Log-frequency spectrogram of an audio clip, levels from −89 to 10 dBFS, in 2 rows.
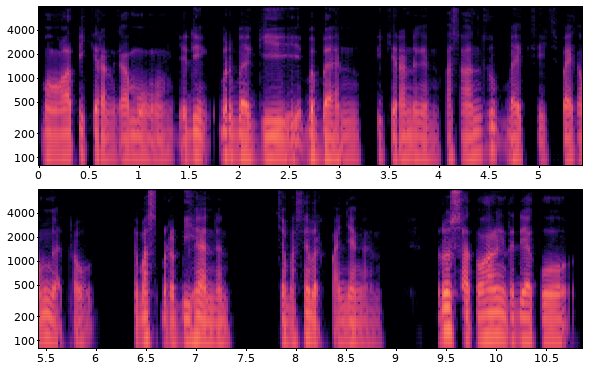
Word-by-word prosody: mengelola 100 -1 +2
pikiran 100 -3 -1
kamu. 90 +1 -2
Jadi 100 0 0
berbagi 95 -1 +2
beban 95 -1 +1 0.2
pikiran 95 -2 -2
dengan 90 -2 -3
pasangan 90 +2 -3
itu 120 +3 -2
baik 90 0 -2
sih, 80 -1 -9
supaya 90 0 -1
kamu 100 +3 +1
enggak - - -5
terlalu - - -6 0.4
cemas 100 0 +1
berlebihan 95 +1 +2
dan 85 0 -1 0.5
cemasnya 95 +3 +1
berkepanjangan. 85 -1 -4 0.6
Terus 130 -1 +6
satu - - +2
hal 110 +1 +6
yang 105 - +1
tadi 100 +1 +3
aku, 95 0 +1
95 Hz, 150 wpm, -27 LUFS, 90-100 Hz, 0.6 s, Terus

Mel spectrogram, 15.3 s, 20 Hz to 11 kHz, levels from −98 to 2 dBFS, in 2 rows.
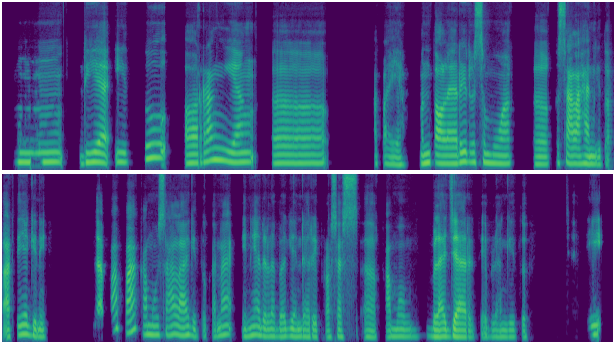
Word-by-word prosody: mmm, 185 0 0 0.2
dia 180 +2 +3
itu 190 +9 -1 0.2
orang 195 +7 +3
yang, 185 -2 +3 0.3
eee, 165 0 0 0.7
apa 155 - -9
ya, 140 -2 -2 0.2
mentolerir 165 +2 +4
semua, 165 -3 +1 0.3
eee, 145 -1 0
kesalahan, 155 -2 +4
gitu. 140 -3 -4
Artinya 170 +7 +1
gini, 140 -7 -1 0.6
"Nggak - - +2
apa-apa 215 -8 +1 0.2
kamu 175 -1 0
salah, 170 -1 +1
gitu, 140 -4 -8
karena 160 +6 -3 0.2
ini 155 +4 -1
adalah 140 -2 -2
bagian 135 +1 -1
dari 135 -1 -2
proses, 130 +1 +1
eee, 130 -2 -3
kamu 140 +2 -2 0.3
belajar", 135 -1 +5
dia - - -8
bilang 130 0 -6
gitu. 130 -2 -7 0.8
Jadi - - -1
160 Hz, 130 wpm, -26 LUFS, 140-180 Hz, 0.8 s, belajar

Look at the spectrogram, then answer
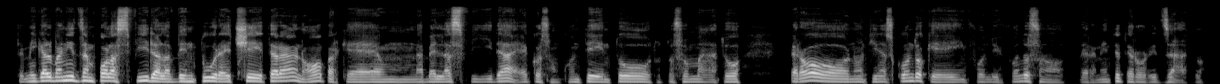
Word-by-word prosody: cioè 130 - -13
mi 140 +2 -2
galvanizza 175 +1 +5
un 160 - +2
po' 175 - +4
la 160 -1 +6
sfida, 170 +1 +5
l'avventura, 135 +4 +2
eccetera, 160 +5 +4
no, 145 +3 -1
perché 120 -3 -4
è - - -2
una 115 -1 -9
bella 125 +1 -3
sfida, 125 +3 +1
ecco, 115 -1 -8
son 100 - -8
contento, 125 +2 -3
tutto 105 -3 -21
sommato, 125 0 -7 0.5
però 140 -2 +2
non 125 0 -9
ti 130 - -11
nascondo 150 +5 -2
che, - - -9
in 110 0 -10
fondo, 115 0 -16
in - - -19
fondo, 135 +3 -6
sono 105 -8 -7
veramente 105 +5 -10
terrorizzato 110 -3 -10
130 Hz, 155 wpm, -19 LUFS, 115-150 Hz, 0.5 s, la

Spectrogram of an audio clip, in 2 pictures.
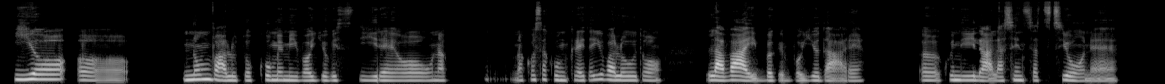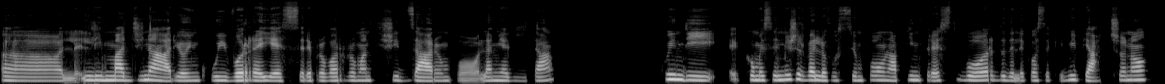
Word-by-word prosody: Io 230 0 +5
ho 95 - -4 0.5
non 225 +3 +6
valuto 190 -3 +1
come 200 0 0
mi 190 -1 +1
voglio 185 +1 -2
vestire 185 -1 -3
o 180 0 -1
una, 185 +1 -3 0.4
mhmm, 225 0 -22 0.2
una, 210 -4 -9
cosa 215 +2 -5
concreta, 195 -2 -3
io 220 +3 -1
valuto 190 -2 0 0.4
la 200 -3 +7
vibe 185 -2 +5
che 180 - -8
voglio 185 +1 -4
dare, 175 0 -4 0.5
uhm, 190 0 -3
quindi 200 -1 0
la 175 -3 +2
la 180 - -2
sensazione, 185 - -3 0.4
uhm, 175 -2 -1
l 95 - -4
l'immaginario 195 -2 +3
in 180 +1 -1
cui 185 0 -3
vorrei 180 0 +3
essere, 175 0 -1
provo 175 0 -3
a 180 - 0
romanticizzare 185 -2 0
un 175 +1 -5
po' 90 - -6
la 180 - -1
mia 185 -1 0
vita 175 +4 -4 1.1
quindi, 200 -6 +4
è - - -12
come 200 -1 +1
se 195 +1 -5
il 200 - +3
mio 220 +2 +3
cervello 200 -5 +2
fosse 185 +1 -9
un 185 - -4
po' 200 +2 -8
una 190 -3 0
Pinterest 195 0 -5
board 195 0 +1
delle 180 -2 -4
cose 185 -1 -7
che 185 - -18
mi 215 +3 -1
piacciono, 200 +3 -1
185 Hz, 150 wpm, -23 LUFS, 180-200 Hz, 1.1 s, la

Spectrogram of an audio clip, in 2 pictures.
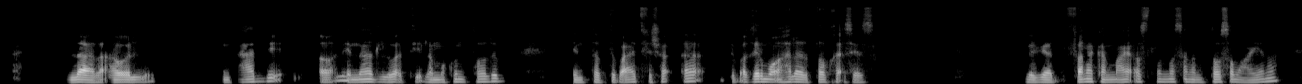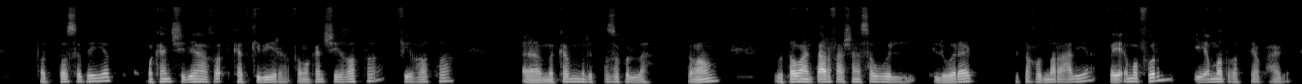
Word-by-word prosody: أ - - -22 0.5
لأ 105 -1 +7
لأ 105 - 0
هاقول 110 +1 +5
لِك - - -7 0.7
كان 105 - -6
تحدي 125 +6 -3 0.3
آه، - - +1
لإن 115 -12 +1
أنا 125 +1 +4
دلوقتي 115 0 -2
لمّا 110 -1 -2
اكون 120 +3 -4
طالب، 125 +5 -3 0.7
أنت 105 +1 -3
بتبقى 105 - 0
قاعد - - 0
في - - -9
شقة 145 +3 -3 0.2
بتبقى 185 -10 -4
غير 125 +2 +4
مؤهلة 120 0 +2
للطبخ 110 +1 -2
أساسًا. 105 -1 -5 1.5
بجد، 105 -1 +1
فأنا 120 +3 +3
كان 115 -3 -2
معايا 110 +1 -1
أصلًا 125 0 -6
مثلًا 120 -3 -5
طاسة 115 0 0
معيّنة، 115 +9 -4 0.6
فالطاسة 125 +5 0
دِيّة 150 +6 +2 0.4
ما - - 0
كانش 125 0 -1
ليها 130 +1 +4
غ 125 +2 0
كانت 105 -1 -2
كبيرة، 110 -1 +1
فما 105 0 -2
كانش 120 +3 -2
غطا 130 - -2
في 120 - 0
غطا 120 +7 -3 0.7
آآ 100 -1 +4
مكمّل 120 +5 0
الطاسة 120 +1 -4
كلّها، 110 -3 -2 0.3
تمام، 120 +9 +3 0.6
وطبعًا 130 +1 +7
أنتِ 120 0 +2
عارفة 125 +1 +7
عشان 120 +1 -1
اسوّي 125 +1 +2
ال 105 -4 -6 0.2
الوراك 105 +7 +4 0.4
بتاخد 115 -1 -3
نار 115 +1 +2
عالية، 130 - -1
فيا 105 - +5
إمّا 140 0 +4
فرن، 185 +10 +3 0.2
يا 115 +1 +2
إمّا 125 +1 +4
تغطّيها 115 0 -5
بحاجة، 105 -2 -8
115 Hz, 155 wpm, -26 LUFS, 110-125 Hz, 1.5 s, لأ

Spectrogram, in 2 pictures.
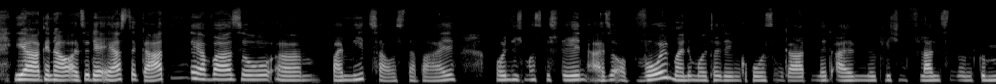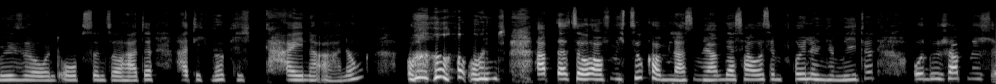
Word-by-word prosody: Ja, 220 -2 +7
genau. 210 -2 +3
Also, 200 +3 +1
der 210 -2 +3
1. 220 +3 +1
Garten, 205 +10 +1 0.2
der 240 -4 +3
war 230 0 +4
so, 220 -1 -1
ähm, 200 -1 -3
beim 190 +1 -2
Mietshaus 200 -7 -6
dabei. 180 +3 -5 0.4
Und 210 0 -2
ich 220 0 -6
muss 215 0 -10
gestehen, 210 +1 -3
also, 210 0 -4
obwohl 205 - +1
meine 200 -4 -2
Mutter 195 0 -5
den 190 -1 -6
großen 190 -1 -8
Garten 180 +1 -3
mit 195 0 -8
allen 185 0 -3
möglichen 195 +1 -10
Pflanzen 190 +1 -5
und 190 -1 -11
Gemüse 200 0 -1
und 190 +1 -4
Obst 205 0 -3
und 200 -1 -4
so 190 -1 -1
hatte, 185 +3 0 0.2
hatte 210 0 -4
ich 200 - -20
wirklich 205 -1 -7 0.4
keine 205 -2 +1
Ahnung 200 - -5 0.5
u - - +8 0.5
und 255 +2 +3 0.3
habe 245 +1 +6
das 250 -2 +5
so 245 -2 +8
auf 230 0 +6
mich 245 -2 -9
zukommen 285 -7 +2
lassen. 200 +2 0
Wir 205 0 +1
haben 210 +1 -1
das 220 -1 0
Haus 225 +1 +1
im 230 -1 -6
Frühling 245 -3 0
gemietet 210 +7 -5 0.4
und 250 0 -2
ich 245 - -7
habe 270 0 +5
mich 260 -2 -16
äh, - - -7
205 Hz, 185 wpm, -22 LUFS, 195-225 Hz, 0.5 s, u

